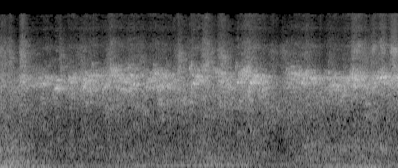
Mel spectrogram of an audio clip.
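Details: Budgerigars fighting in a communal aviary; harsh squawks and chirps rise and fall over a continuous high chattering chorus, louder bursts roughly every couple of seconds.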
